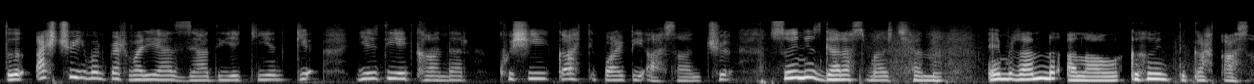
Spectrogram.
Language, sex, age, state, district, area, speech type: Kashmiri, female, 30-45, Jammu and Kashmir, Baramulla, rural, spontaneous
